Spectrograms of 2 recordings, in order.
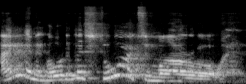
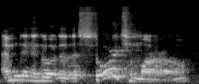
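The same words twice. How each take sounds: First: The melody goes up and down, with long vowels. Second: The melody is plain, with ordinary short vowels. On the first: "they speak in a kind of a sing-song way, with like up and down, and then they have long vowels" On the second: "instead of saying"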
